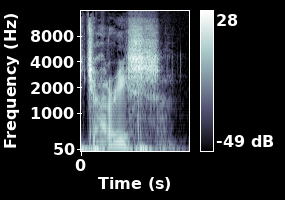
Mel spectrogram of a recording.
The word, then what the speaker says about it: charis: The correct pronunciation of the Greek word grace is charis, C-H-A-R-I-S, charis, C-H-A-R-I-S, translated grace.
